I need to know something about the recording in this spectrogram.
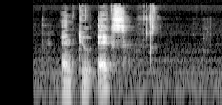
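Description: Eggs plop into a metal bowl.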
